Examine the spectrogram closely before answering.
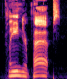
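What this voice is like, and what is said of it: Put-on Tennessee accent. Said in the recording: “You're working in that Tennessean accent.”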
